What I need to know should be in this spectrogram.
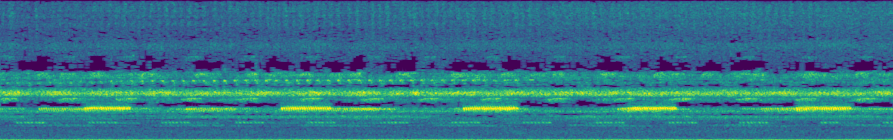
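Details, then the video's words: Evening park ambience of crickets: layered shrill chirps and continuous high buzzing trills, with louder pulses recurring about once a second above faint low rumble. "Park Serenade: Cricket Sounds in a Peaceful Park | Evening Ambience"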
